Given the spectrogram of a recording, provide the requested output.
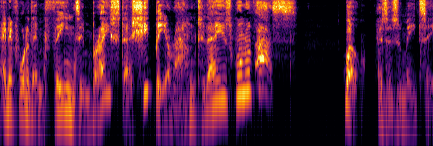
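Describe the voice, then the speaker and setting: A man puts on a character voice and talks at a moderate pace. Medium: video game. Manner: cocky, jokey, slangy.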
